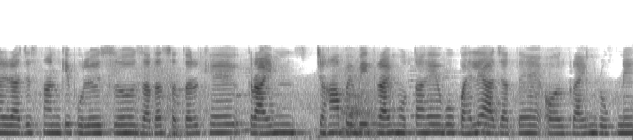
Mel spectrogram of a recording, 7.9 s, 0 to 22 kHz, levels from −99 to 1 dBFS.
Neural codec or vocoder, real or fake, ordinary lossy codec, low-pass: none; real; none; 5.4 kHz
